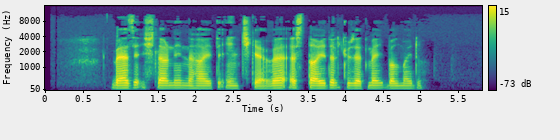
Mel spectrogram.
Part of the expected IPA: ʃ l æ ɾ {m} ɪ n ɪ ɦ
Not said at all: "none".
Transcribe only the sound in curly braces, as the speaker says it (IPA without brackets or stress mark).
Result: n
